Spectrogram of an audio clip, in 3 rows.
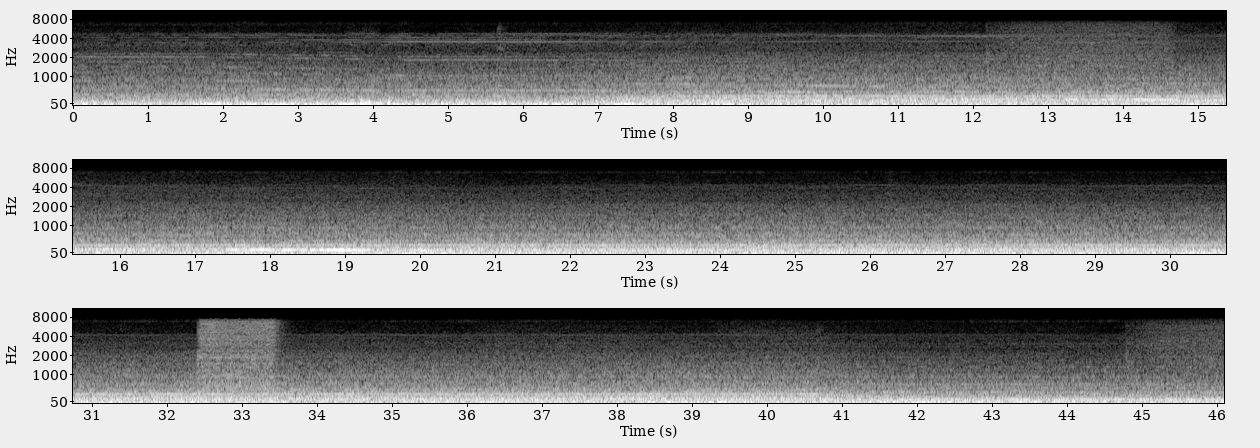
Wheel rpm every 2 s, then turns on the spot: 0, 0, 0, 0, 0, 0, 0, 0, 0, 0, 0, 0, 0, 0, 0, 0, 0, 0, 0, 0, 0, 0, 0.
none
